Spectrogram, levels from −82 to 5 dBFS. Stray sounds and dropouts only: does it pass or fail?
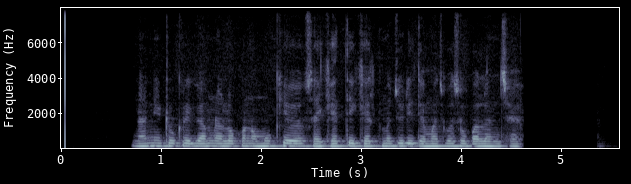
pass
